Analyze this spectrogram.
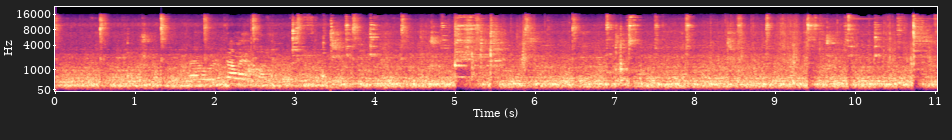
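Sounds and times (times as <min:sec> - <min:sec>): workshop machinery running: 0:00.0 - 0:11.0
metal pans clinking: 0:02.5 - 0:06.2, 0:06.9 - 0:11.0.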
